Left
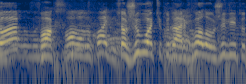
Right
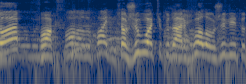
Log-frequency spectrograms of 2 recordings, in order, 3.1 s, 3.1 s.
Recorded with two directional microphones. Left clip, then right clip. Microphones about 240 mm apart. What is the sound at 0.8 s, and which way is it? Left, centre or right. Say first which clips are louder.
Speech: left 3 dB; left.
